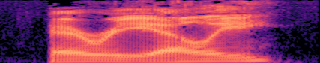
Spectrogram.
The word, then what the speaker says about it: Ariely: I'm currently reading Predictably Irrational by Dan, and I'm going to try and pronounce his name Ar- Ari- Ariely, I believe is how you pronounce it.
